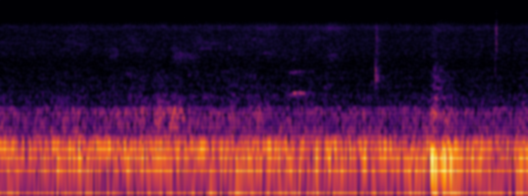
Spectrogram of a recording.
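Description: Electric suburban passenger train running along the track, heard inside the carriage as a steady low rumble of wheels on rail, swelling briefly about four seconds in.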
